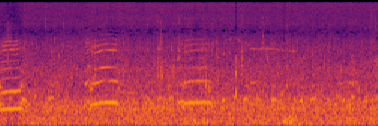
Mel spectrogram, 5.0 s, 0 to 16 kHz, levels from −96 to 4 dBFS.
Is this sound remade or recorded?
recorded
